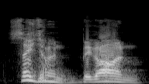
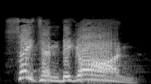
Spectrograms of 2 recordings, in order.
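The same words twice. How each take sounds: First: Low, firm casting-out; deep-voiced, controlled rebuke; authoritative command. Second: Loud mock exorcism shout; booming prophet's rebuke, played for laughs; exorcist's command. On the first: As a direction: order the devil out in a deep voice. Replays the command from text. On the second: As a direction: cast out the devil at full voice. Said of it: "I turn to Nikki and I go".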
